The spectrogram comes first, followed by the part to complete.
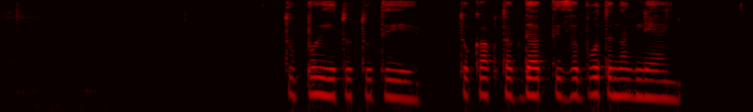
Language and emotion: Russian, angry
